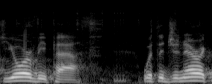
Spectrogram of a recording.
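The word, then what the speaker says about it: Yorvipath: drug exclusivity in the US for yv paath pronounced yv paath with the generic name palop pegar Riptide for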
